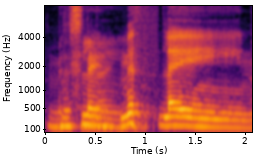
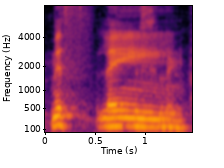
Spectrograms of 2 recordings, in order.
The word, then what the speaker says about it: مثلين: مثلين. – Not مثلين. مثلين. Pronounce it correctly, Hassan.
